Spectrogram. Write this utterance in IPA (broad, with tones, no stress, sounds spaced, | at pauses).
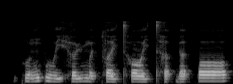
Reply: kʷ ɐ˨˥ ŋ p uː˨˩ j h ɵ˨˧ ɥ m ɵ˨ t̚ f ɐ˨ j t̪ʰ ɔː˨ j t̪ʰ ɐ˨ p̚ j ɐ˧ k̚ p ɔː˥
